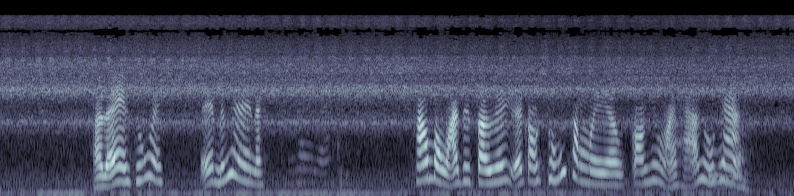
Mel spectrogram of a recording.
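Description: A small child squeals and babbles nearby.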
